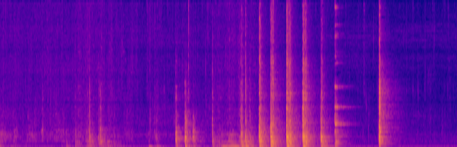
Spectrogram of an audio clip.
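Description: A silicone spatula stirring thick risotto in a pan, quiet at first. It then breaks into a quick run of knocks and scrapes on the cookware, about four to five a second, and ends with one sharp click.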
